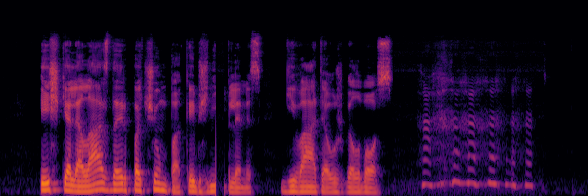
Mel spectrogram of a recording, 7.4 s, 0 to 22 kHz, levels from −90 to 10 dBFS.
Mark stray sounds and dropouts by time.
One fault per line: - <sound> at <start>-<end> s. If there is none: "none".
- dropout at 2.7-2.8 s
- laugh at 5.2-6.8 s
